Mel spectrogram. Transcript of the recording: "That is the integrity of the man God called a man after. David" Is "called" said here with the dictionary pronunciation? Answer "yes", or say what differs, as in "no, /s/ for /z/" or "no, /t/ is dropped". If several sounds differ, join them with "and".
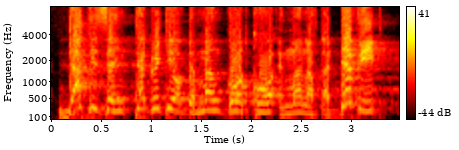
no, /d/ is dropped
